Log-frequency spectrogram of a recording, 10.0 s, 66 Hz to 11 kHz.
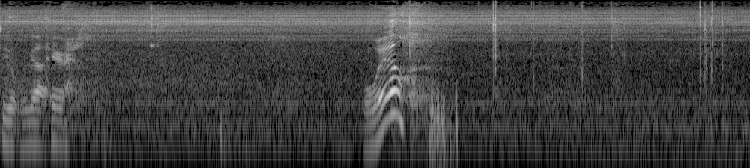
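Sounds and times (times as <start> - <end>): high-pitched insect drone: 0.0 - 10.0.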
